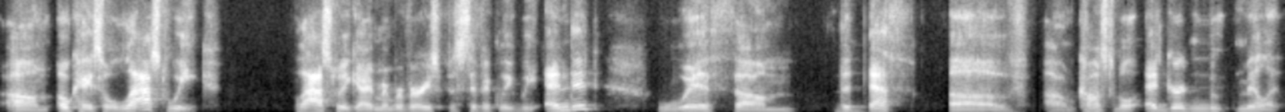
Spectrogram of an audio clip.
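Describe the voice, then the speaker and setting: A man's voice: medium pitch, lively intonation, normal speed, a bit bright, no room sound. A man telling a history story in a casual, rambling way, repeating words for emphasis. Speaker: co-host telling a true crime history.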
